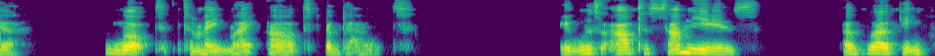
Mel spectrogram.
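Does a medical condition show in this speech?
Yes: muscular dystrophy; progressive muscle wasting; diagnosed about age 6, gradual strength loss.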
